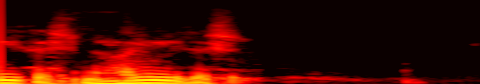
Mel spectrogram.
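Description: A man's voice making two drawn-out, wordless-sounding utterances, each about half a second long with a pitch that rises and falls, within the first second and a half.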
